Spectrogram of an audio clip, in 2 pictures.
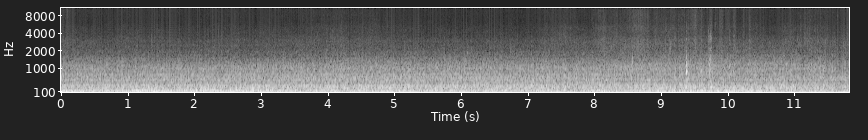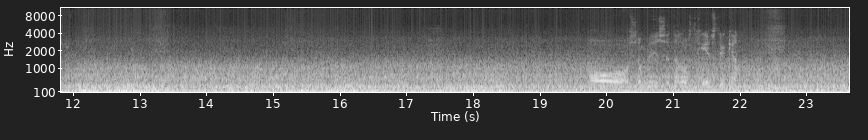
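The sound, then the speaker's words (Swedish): A tractor engine runs steadily a little way behind the speaker, in large open fields surrounded by forest: a continuous deep rumble that fills the whole recording, with some wind buffeting the microphone and a brief higher chirp near the end. “Traktorn en liten bit bakom mig.”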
